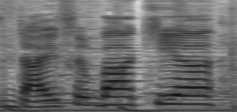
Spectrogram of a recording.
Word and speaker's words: Dieffenbachia: This one's another Dieffenbachia, and I think I'm saying it right now. It's Dieffenbachia. It's, German based, so yes.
